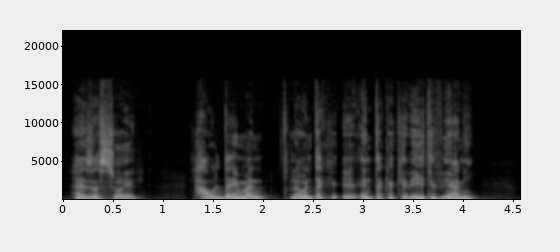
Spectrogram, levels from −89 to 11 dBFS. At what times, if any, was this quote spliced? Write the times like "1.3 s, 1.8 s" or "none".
none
